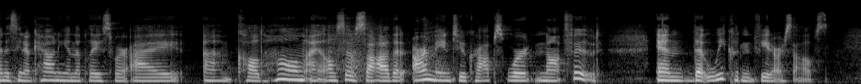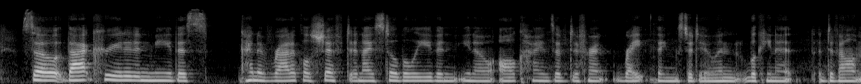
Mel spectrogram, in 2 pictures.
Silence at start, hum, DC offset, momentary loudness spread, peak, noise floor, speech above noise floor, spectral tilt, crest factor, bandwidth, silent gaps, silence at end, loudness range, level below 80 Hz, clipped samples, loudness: 0 s; none; under 0.1%; 10 LU; -4 dBFS; -47 dBFS; 25 dB; -5.5 dB/octave; 18 dB; 14 kHz; none; 0 s; 4 LU; -60 dBFS; under 0.1%; -23 LUFS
